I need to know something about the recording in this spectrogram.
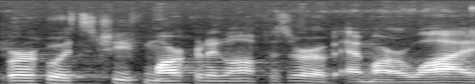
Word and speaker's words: MRY: chief marketing officer of mr why it's not like Marie or Mary or something where I I hear all kinds of pronunciations but it's a digital marketing agency formerly mr.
